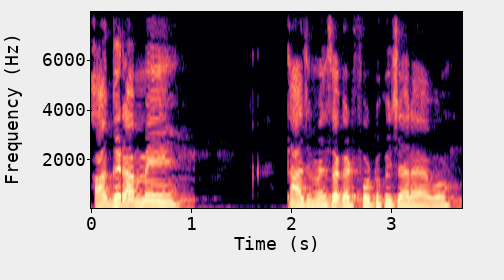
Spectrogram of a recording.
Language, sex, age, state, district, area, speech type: Sindhi, male, 18-30, Gujarat, Kutch, urban, spontaneous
